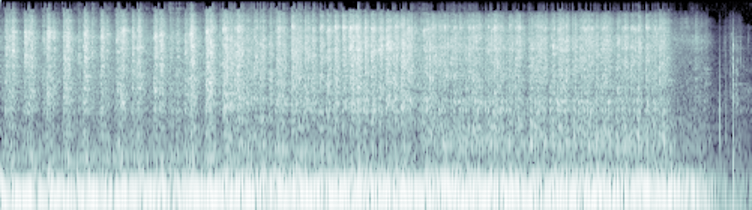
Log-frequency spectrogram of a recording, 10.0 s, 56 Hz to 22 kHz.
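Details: Cammed LS V8 swap in a Monte Carlo on ACES Jackpot LS fuel injection, first start-up while the system is learning; deep, loping, choppy idle with strong low rumble, smooth and even; normal cammed idle.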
